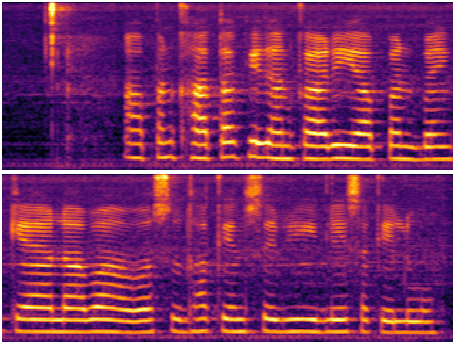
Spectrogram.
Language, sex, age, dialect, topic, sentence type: Magahi, female, 18-24, Western, banking, question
